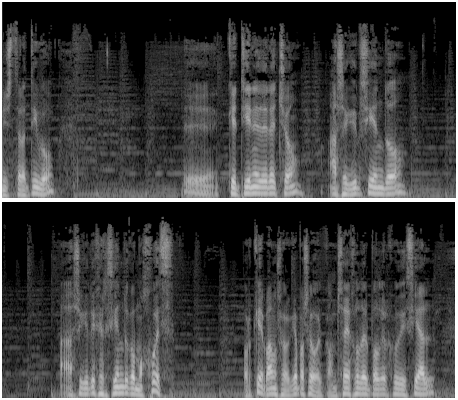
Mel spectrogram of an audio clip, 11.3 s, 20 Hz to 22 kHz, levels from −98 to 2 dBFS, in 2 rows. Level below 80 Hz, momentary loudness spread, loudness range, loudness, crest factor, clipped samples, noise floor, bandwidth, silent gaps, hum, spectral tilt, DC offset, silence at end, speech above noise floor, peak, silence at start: -50 dBFS; 12 LU; 3 LU; -28 LUFS; 18 dB; under 0.1%; -59 dBFS; 14 kHz; none; none; -5.5 dB/octave; under 0.1%; 0.2 s; 31 dB; -10 dBFS; 0 s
